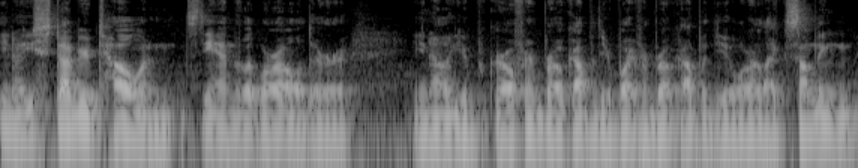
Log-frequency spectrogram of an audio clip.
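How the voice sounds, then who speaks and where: With a Canadian accent, a man speaks very fast in a very deep, low voice, his intonation monotone and flat, with audible room echo. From Niagara region, Ontario, Canada. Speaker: gym owner and personal trainer. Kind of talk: casual interview chat. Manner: loud.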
